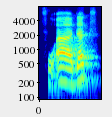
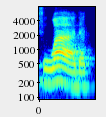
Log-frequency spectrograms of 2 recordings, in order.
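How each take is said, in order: First: A glottal stop is heard after the first vowel. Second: A w glide replaces the glottal stop.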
